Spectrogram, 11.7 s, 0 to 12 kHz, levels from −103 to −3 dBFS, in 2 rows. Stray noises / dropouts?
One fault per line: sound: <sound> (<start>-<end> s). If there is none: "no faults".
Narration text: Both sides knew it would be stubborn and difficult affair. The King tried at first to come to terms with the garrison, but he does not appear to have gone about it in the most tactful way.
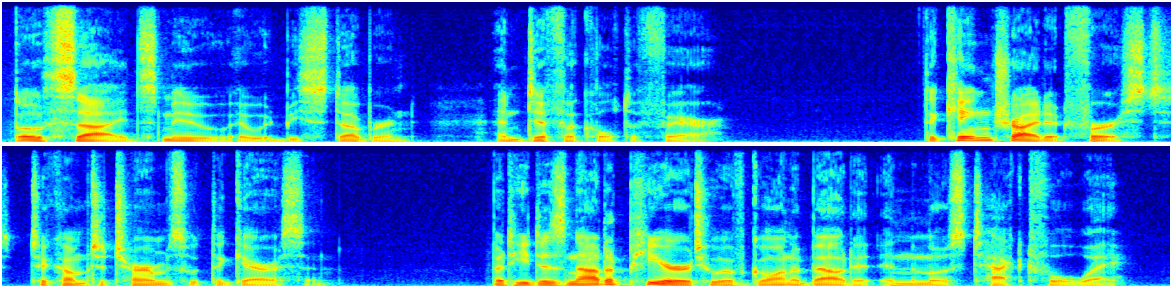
no faults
